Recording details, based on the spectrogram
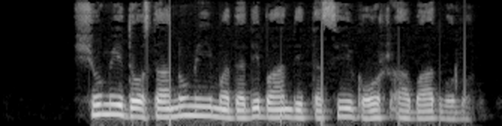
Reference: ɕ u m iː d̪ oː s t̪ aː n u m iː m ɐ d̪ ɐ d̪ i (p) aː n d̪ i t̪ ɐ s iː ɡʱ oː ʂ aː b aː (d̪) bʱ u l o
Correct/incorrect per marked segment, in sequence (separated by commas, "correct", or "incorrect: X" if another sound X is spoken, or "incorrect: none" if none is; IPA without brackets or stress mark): incorrect: b, correct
